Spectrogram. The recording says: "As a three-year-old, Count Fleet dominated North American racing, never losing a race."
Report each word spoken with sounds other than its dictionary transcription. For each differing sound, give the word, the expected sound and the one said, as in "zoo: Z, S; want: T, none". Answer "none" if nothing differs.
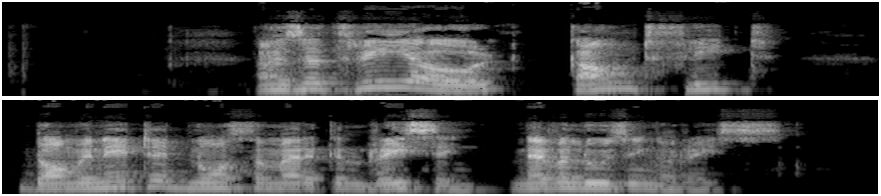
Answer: three: TH, T; north: TH, T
